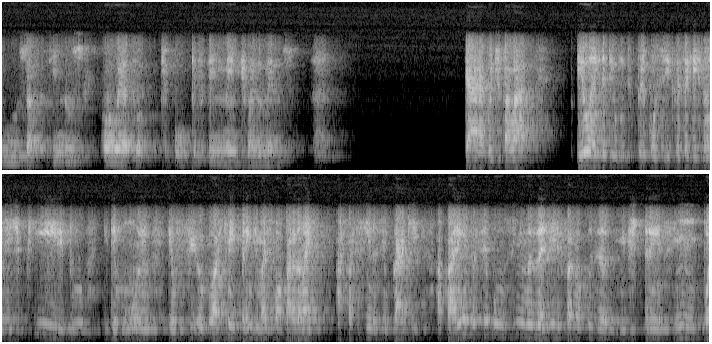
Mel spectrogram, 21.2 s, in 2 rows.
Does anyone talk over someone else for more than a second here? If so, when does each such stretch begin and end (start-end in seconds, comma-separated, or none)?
none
